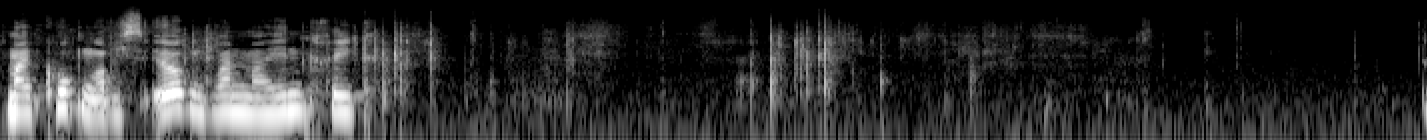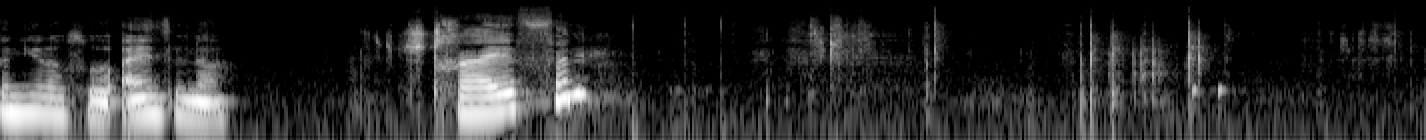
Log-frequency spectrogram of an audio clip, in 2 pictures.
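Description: Paper pages rustle softly as they are flipped.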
